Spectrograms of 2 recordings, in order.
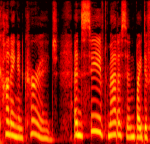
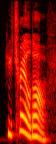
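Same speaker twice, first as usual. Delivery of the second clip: ordinary delivery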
